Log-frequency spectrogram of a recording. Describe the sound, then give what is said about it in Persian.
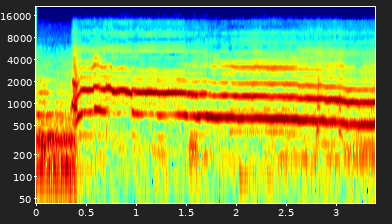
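A voice imitates a hunting dog's bay, the sound a hunting dog makes when it finds something: one long, drawn-out howl that starts abruptly, holds steady and loud for about three seconds, and slowly sinks in pitch, with no talking. “آخه ما سگوی شکاری وقتی چیزی پیدا کنیم این صدا رو از خودمون در میاری.”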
